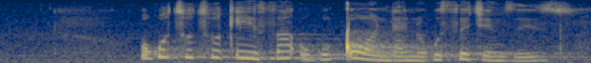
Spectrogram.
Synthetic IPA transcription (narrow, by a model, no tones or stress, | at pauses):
uk̬ʼutʰutʰuk̬ʼisaʔuk̬ʼuǃɔndʱanok̬ʼusɛt͡ʃʼend͡zʱiːswḁ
